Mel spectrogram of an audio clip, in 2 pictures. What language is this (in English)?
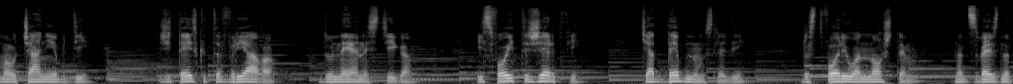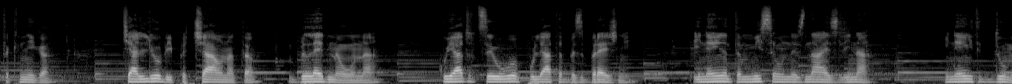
Bulgarian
